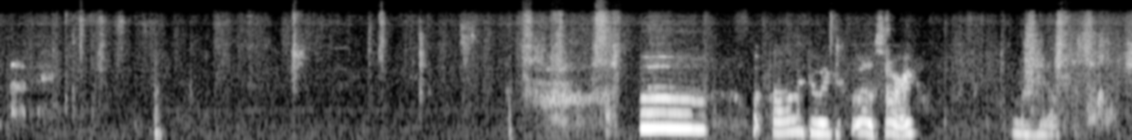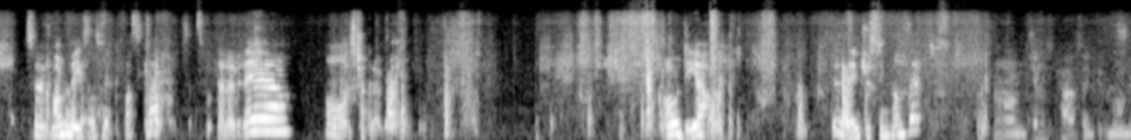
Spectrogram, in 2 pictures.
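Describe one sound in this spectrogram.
Sheets of paper rustle and slide as they are shuffled and flipped.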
